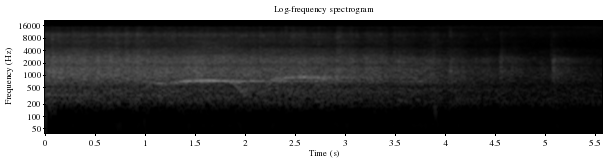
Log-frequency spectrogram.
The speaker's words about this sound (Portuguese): Toda vez que você bate palma, é bom que eu consigo beber água. Bate só mais um pouquinho, minha gente. Porque se vocês não baterem, vocês vão ouvir eu bebendo assim um gole de água.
